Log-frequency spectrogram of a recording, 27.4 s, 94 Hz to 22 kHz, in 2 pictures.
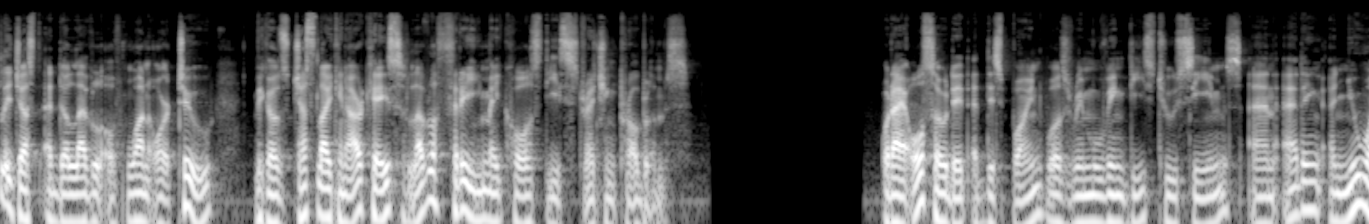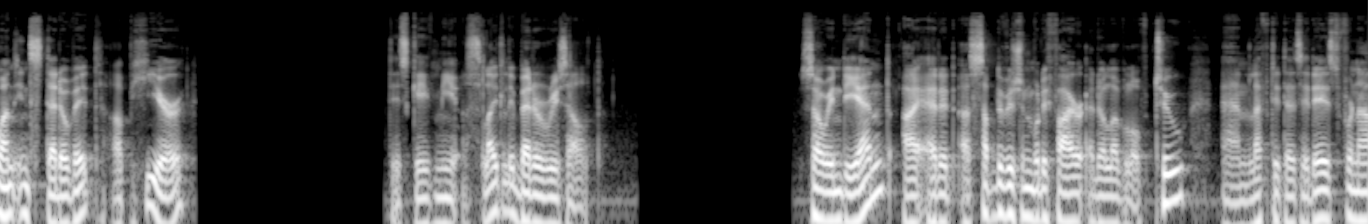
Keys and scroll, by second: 2.0 alt+a, 2.4 Tab, 7.2 Tab, 11.4-12.0 typing, 16.0 typing, 17.8 Tab, 18.6 alt+a, 20.8 Escape, 23.7 Escape, 23.9 ctrl+2.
